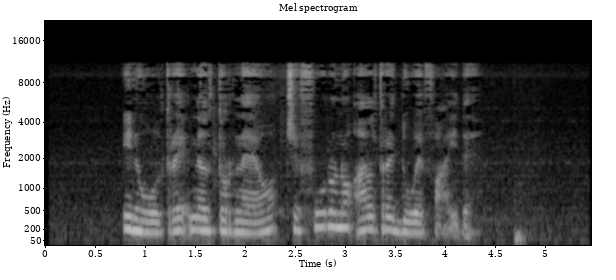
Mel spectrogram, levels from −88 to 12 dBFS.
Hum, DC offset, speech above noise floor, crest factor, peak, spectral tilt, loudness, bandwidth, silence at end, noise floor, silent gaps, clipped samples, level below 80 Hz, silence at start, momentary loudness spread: none; under 0.1%; 33 dB; 20 dB; -4 dBFS; -4.5 dB/octave; -23 LUFS; 11.5 kHz; 0.7 s; -56 dBFS; none; under 0.1%; -52 dBFS; 0.8 s; 18 LU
